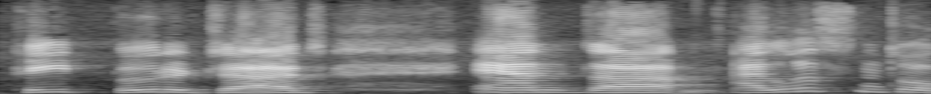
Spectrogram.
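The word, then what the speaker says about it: Buttigieg: Budaj who's really ahead is that how you pronounce mr. Buddha judges name or how do you say I say it is Buddha judge Pete Buddha judge and I listen to a lot of people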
